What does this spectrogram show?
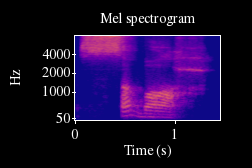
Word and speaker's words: صباح: Here you can notice the difference between here صباح here, because this is a short vowel, so I pronounce it like sab. But then I have a long vowel after the ba, which is alif, so I pronounce it صباح.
